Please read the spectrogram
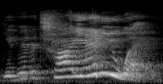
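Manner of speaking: eager high call. Acted. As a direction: cheer them on to try. Excited invitation to try.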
